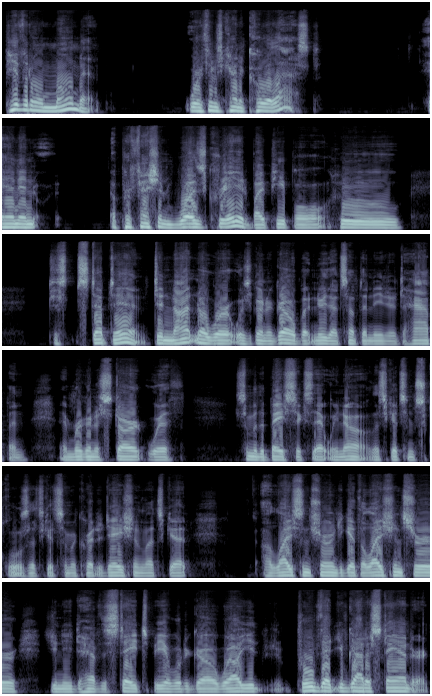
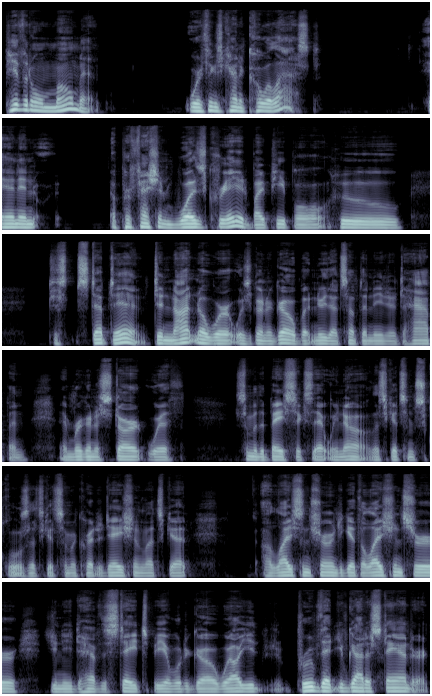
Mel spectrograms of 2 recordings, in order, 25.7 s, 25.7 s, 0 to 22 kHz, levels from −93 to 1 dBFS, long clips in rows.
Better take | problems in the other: second | distortion; slight; 4% of the sound clipped

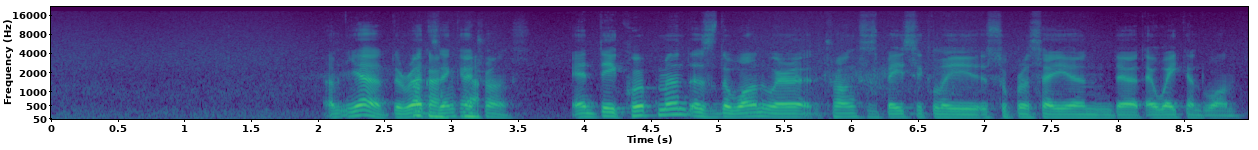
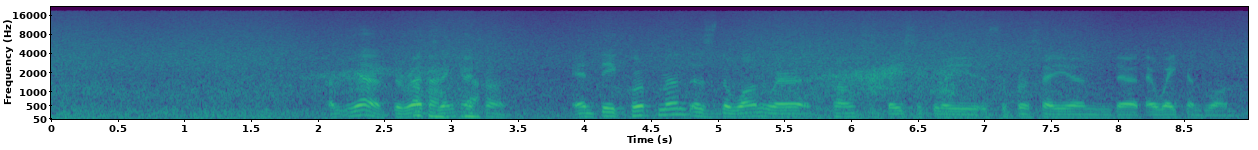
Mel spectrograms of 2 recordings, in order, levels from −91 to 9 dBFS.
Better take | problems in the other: first | hiss; loud; throughout; 4 dB below the speech; faint in the first

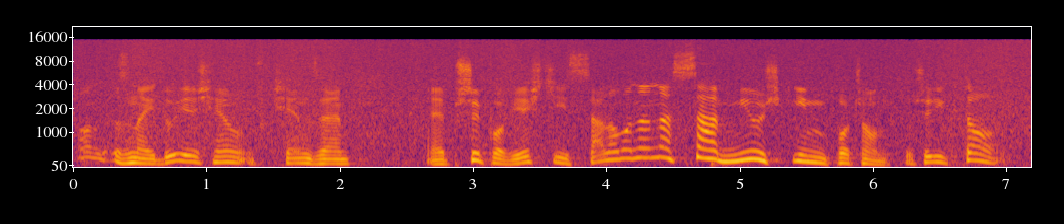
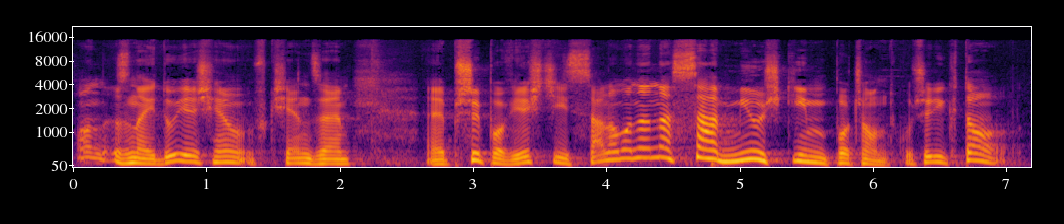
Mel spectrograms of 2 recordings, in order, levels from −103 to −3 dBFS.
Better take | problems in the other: second | hiss; loud; throughout; 9 dB below the speech

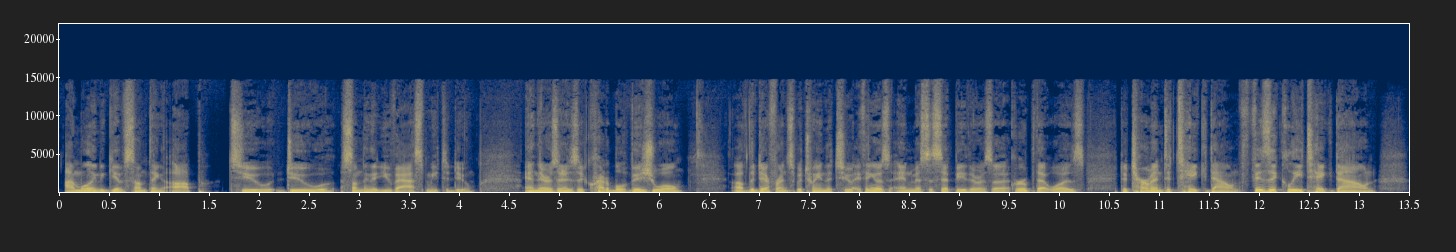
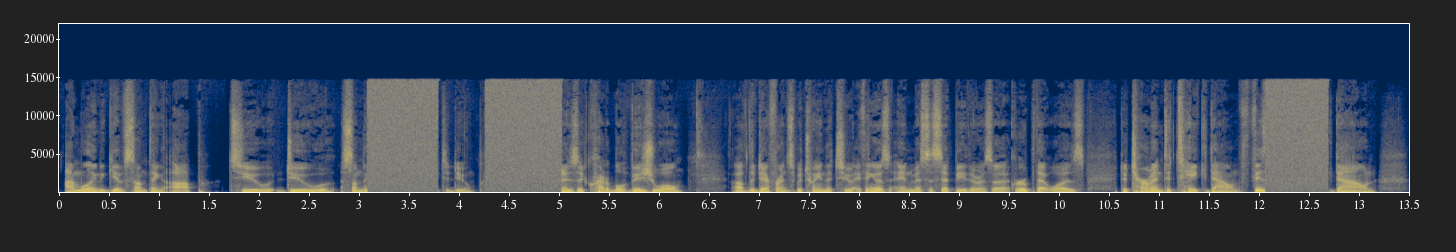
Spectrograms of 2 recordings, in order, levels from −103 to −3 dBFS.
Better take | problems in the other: first | audio cutting out; filled with static; at 3 s for 0.5 s, at 4.5 s for 1 s and at 12 s for 0.5 s

